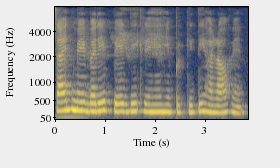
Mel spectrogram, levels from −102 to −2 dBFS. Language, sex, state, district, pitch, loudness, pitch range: Hindi, female, Arunachal Pradesh, Lower Dibang Valley, 210 Hz, -14 LUFS, 195-220 Hz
